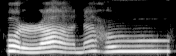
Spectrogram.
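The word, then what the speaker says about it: قرآنه: Qur'anahu. Okay, remember this alif is separate, so try and say that without joining it to the ra.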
